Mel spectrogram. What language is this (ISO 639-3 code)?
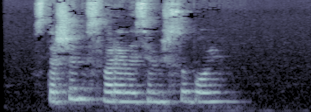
ukr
